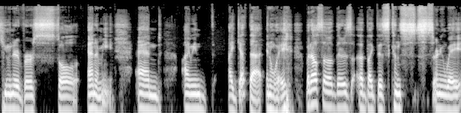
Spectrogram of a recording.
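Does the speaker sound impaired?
Yes: stuttering; little stuttering during this recording; not stuttering much at time of recording; here prolonged sounds.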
